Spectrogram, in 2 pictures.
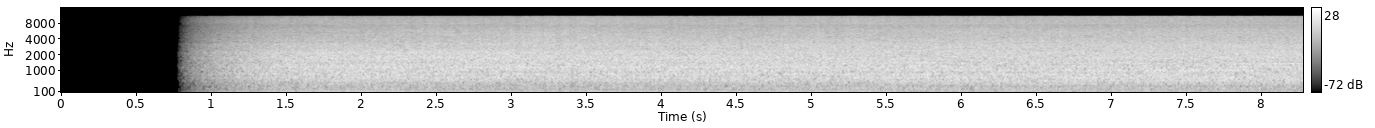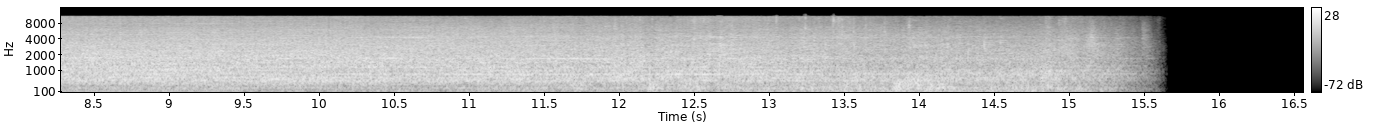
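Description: John Deere 9410R four-wheel-drive tractor pulling a field cultivator through dry soil: the diesel runs steadily under load over a continuous hiss of tines working the ground. Metal clattering comes from the cultivator near the end. The sound fades in about a second in and fades out just before the end.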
